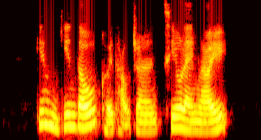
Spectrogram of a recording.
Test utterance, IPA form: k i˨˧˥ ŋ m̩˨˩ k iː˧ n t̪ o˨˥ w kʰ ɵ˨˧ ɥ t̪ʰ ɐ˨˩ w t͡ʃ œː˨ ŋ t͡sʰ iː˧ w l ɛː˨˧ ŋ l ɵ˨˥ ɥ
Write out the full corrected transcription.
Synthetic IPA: k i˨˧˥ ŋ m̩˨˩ k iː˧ n t̪ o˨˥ w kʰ ɵ˨˧ ɥ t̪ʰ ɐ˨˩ w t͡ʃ œː˨ ŋ t͡sʰ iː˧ w l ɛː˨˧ ŋ l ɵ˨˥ ɥ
